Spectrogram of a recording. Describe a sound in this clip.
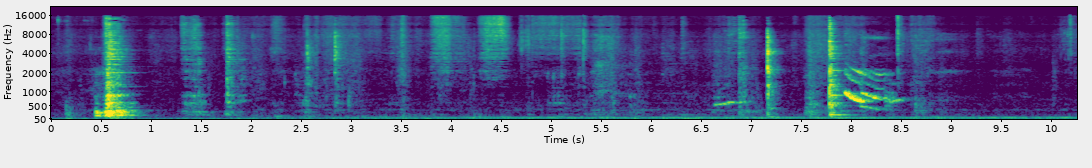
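Metal dishes clink and clatter.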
